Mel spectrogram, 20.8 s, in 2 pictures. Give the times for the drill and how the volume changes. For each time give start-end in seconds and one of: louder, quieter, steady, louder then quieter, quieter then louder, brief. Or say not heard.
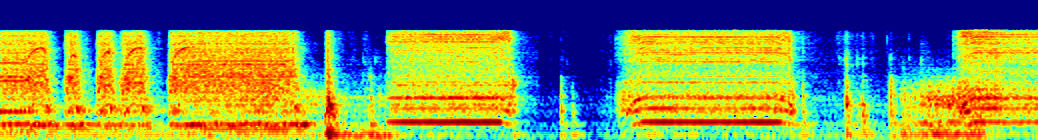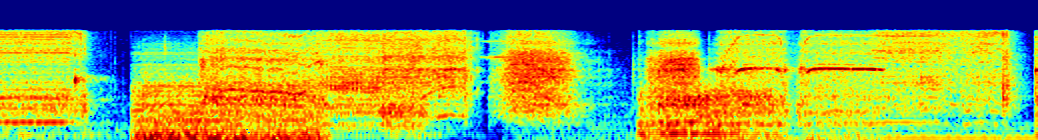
0.0-20.7 steady.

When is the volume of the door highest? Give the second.
17 s.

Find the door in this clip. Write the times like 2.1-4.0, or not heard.
2.1-3.9, 9.0-9.9, 16.8-18.2.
